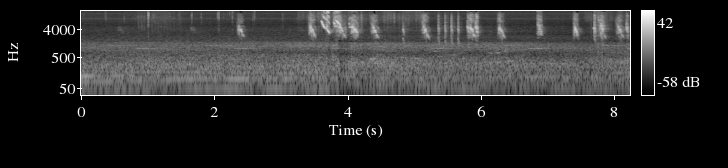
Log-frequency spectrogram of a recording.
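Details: Sparrows arriving to be fed at a bridge (水上橋) on 26 June 2021. Short, sharp, high chirps come in quick irregular bursts, thickest after the third second, over a steady low background rumble.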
